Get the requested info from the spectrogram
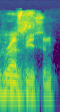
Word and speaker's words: Rasmussen: I never pronounce this guy's name right. Rasmussen. – Nope, Rasmussen.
